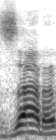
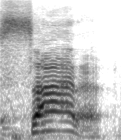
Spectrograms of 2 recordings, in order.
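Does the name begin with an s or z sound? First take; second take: z; s. First: The name begins with a z sound. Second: The name begins with an s sound. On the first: The speaker calls it wrong. "todo mundo fala Zara, não é Zara" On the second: The speaker calls it right. "é Sara"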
